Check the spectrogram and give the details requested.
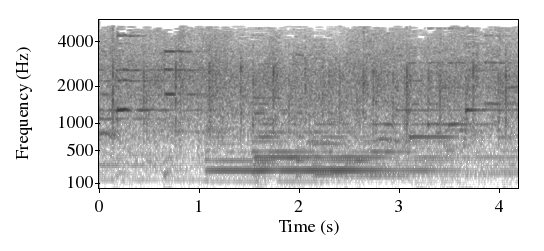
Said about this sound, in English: Let's clap our hands unto the Lord together.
